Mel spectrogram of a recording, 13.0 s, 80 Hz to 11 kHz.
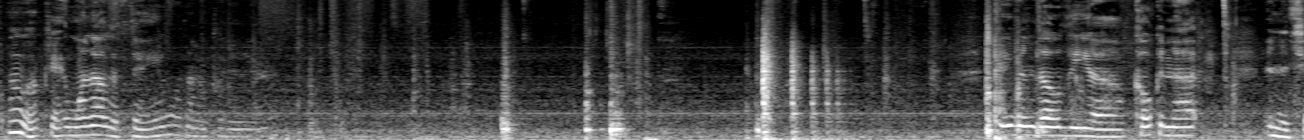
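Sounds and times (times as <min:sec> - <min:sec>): steady low hum: 0:00.0 - 0:13.0
kitchen items knocking: 0:07.5 - 0:08.6.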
